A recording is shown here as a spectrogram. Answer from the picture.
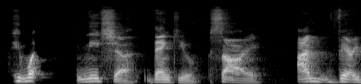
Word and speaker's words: Nietzsche: Nietzsche? He what Nietzsche. Thank you. Sorry, I'm very bad with pronunciations.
